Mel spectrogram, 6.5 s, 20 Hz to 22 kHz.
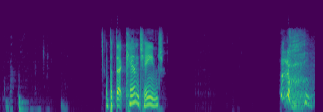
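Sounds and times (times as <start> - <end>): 
speech: 2.2 - 3.4
loud human sneeze: 5.6 - 6.4.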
